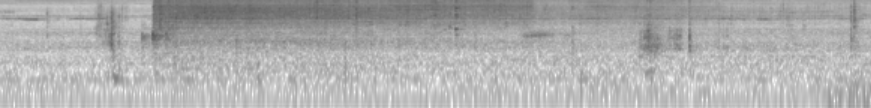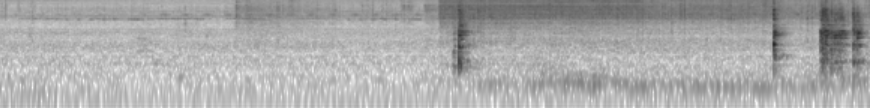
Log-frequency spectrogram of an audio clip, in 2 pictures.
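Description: Water boils and bubbles in a pot.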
